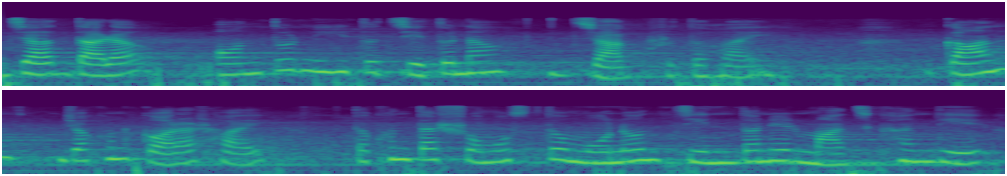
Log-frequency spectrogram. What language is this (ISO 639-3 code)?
ben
